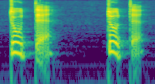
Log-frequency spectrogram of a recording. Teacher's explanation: tute, the person, is stressed on the first syllable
